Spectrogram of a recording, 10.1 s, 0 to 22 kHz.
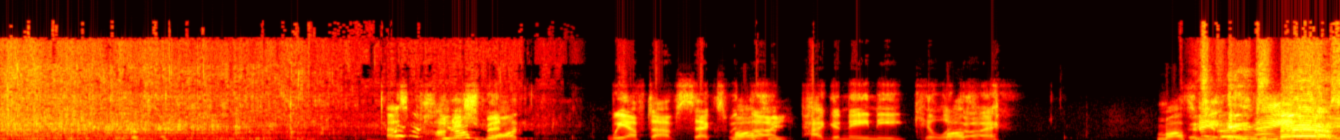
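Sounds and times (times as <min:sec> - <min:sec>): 
toilet flushing: 0:00.0 - 0:04.3
speech: 0:01.0 - 0:01.5, 0:03.2 - 0:04.0, 0:04.6 - 0:07.6, 0:08.7 - 0:10.0.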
